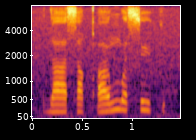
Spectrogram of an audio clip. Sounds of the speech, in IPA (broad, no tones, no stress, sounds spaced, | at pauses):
d a s a qʼ œ ŋʷ ɛ s y k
